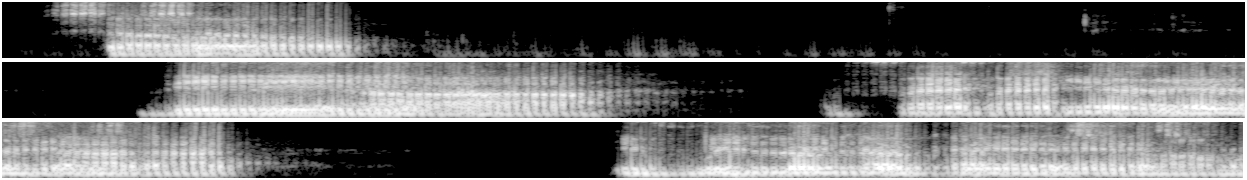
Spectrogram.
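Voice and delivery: deep distorted glitchy call audio; monster voice. Real, not acted. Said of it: "Is anyone else getting the monster voice?".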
